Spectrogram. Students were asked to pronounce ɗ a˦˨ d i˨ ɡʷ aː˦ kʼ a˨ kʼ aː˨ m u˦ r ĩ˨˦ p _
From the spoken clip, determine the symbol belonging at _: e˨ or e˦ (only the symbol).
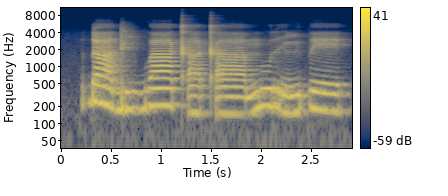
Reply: e˦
